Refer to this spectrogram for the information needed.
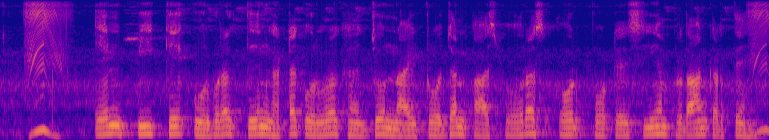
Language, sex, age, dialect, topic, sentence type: Hindi, male, 25-30, Awadhi Bundeli, agriculture, statement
